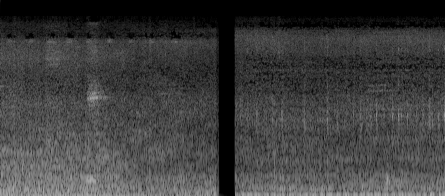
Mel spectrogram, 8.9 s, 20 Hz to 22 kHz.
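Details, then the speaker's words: Hyundai Xcent diesel revved to about 2000 rpm then throttle released: rough uneven clattering knock, misfire-like stumbling and heavy white smoke from incomplete combustion; scan shows only a power steering fault, with the engine control module later found faulty. "इसका problem ऐसा है कि accelerator दे कर के अगर छोड़ दिया तो यह नॉकिंग करना चालू करता कड़कड़ कड़कड़ और मिसिंग टाइप होने लगता है और स्मोक मारने लगता है वाइट स्मोक देना चालू करता है"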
